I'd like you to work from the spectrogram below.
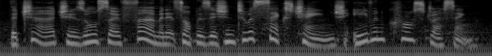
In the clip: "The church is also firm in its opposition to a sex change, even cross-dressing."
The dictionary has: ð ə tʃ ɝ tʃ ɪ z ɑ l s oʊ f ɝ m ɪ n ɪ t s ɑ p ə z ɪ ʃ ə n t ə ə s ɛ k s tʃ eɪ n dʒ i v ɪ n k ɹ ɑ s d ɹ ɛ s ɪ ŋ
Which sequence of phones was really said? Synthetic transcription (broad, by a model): ð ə tʃ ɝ tʃ ɪ z ɑ l s oʊ f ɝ m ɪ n ɪ t s ɑ p ə z ɪ ʃ ə n t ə ə s ɛ k s tʃ eɪ n dʒ i v ɪ n k ɹ ɑ s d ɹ ɛ s ɪ ŋ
